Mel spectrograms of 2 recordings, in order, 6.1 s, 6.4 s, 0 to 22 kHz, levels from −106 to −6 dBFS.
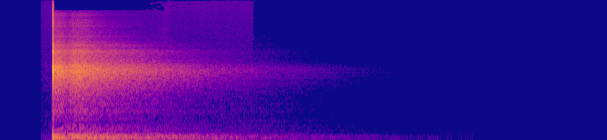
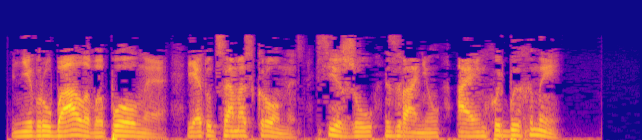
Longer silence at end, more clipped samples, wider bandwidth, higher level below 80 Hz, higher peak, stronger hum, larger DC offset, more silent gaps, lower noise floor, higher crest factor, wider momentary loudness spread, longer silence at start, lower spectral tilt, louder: first, 4.3 s vs 0.85 s; neither; first, over 20 kHz vs 8 kHz; second, -60 dBFS vs -36 dBFS; about the same, 0 dBFS vs -2 dBFS; neither; neither; neither; first, under -90 dBFS vs -57 dBFS; first, 38 dB vs 20 dB; first, 24 LU vs 11 LU; first, 0.5 s vs 0.05 s; second, 0.5 dB/octave vs -6 dB/octave; second, -28 LUFS vs -20 LUFS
